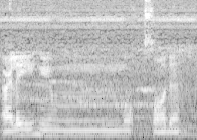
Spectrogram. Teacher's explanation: Nah, idgham mimi yaitu apabila mim mati bertemu dengan mim tasydid. Nah, maka cara bacanya itu dengan didengungkan dengan tempo 2 atau 3 harokat.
